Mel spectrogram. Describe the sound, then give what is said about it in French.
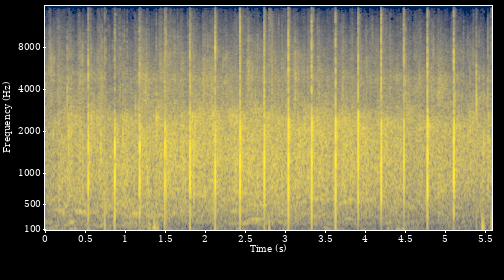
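A small audience at a meeting applauds themselves, clapping steadily, a dense patter of hands with a few sharper, louder claps standing out, sustained evenly for several seconds with no voices. “Voilà, alors si on peut faire un petit applaudissement pour nous.”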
